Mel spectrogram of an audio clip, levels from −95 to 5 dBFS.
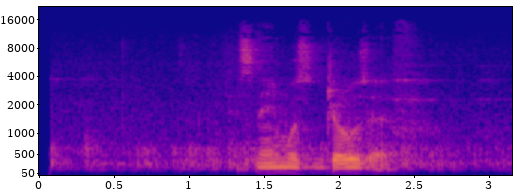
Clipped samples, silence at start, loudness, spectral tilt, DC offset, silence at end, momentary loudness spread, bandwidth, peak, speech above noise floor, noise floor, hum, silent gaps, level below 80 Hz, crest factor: under 0.1%; 0.05 s; -36 LUFS; -5 dB/octave; under 0.1%; 0.05 s; 24 LU; 16 kHz; -20 dBFS; 23 dB; -58 dBFS; none; none; -88 dBFS; 20 dB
